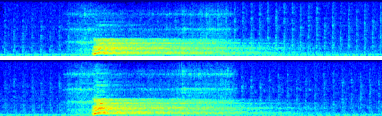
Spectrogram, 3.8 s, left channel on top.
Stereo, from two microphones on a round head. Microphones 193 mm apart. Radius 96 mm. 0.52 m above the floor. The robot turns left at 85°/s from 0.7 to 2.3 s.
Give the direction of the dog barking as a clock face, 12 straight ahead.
4 o'clock.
